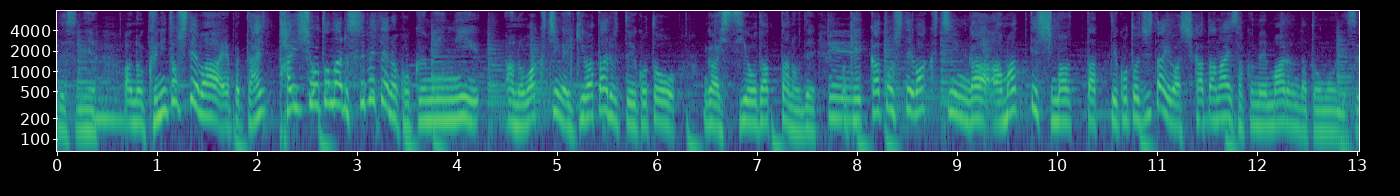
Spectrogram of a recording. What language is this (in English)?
Japanese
